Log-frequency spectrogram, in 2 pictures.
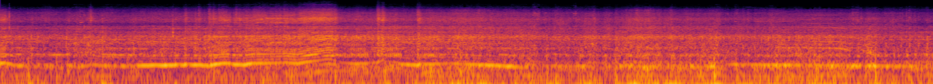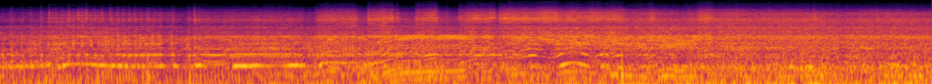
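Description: An engine roars loudly and revs up and down throughout.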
